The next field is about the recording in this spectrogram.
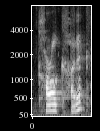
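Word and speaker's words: Carl Chudyk: Carl Cuddick. There you go. Let's Thank say you. I'm pronouncing that right.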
